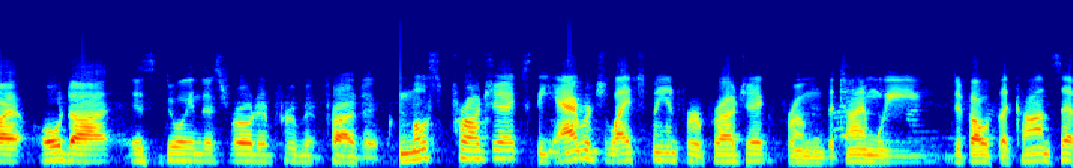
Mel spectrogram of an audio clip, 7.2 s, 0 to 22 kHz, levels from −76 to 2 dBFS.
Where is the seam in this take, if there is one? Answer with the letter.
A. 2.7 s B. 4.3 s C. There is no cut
A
